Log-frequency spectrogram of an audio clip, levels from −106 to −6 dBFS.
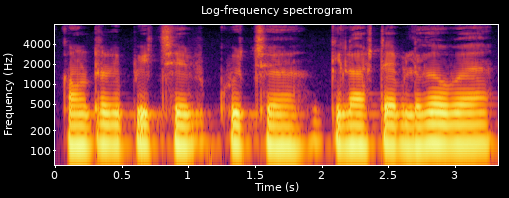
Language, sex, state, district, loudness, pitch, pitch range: Hindi, male, Punjab, Fazilka, -15 LUFS, 120 Hz, 120-125 Hz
